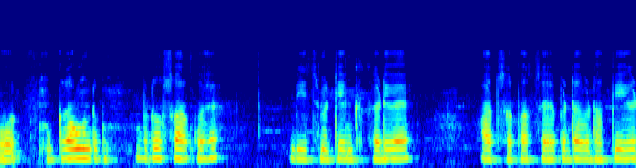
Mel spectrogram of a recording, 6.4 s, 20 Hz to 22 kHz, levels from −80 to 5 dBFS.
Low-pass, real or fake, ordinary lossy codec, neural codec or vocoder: 7.2 kHz; real; none; none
